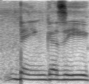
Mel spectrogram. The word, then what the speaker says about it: Bengasi: Stiamo parlando di Piazza Bengasi. Bengasi. – L'ho fatto dire a voi perché, da torinesi la piazza Bengasi viene pronunciato da sempre Bengasi, con l'accento sulla E, sulla prima E.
